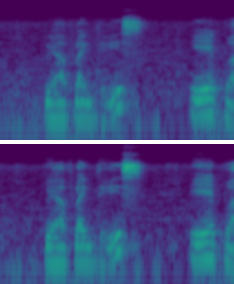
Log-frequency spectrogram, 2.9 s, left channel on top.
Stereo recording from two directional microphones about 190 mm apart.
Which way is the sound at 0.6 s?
50° right (ahead or behind).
